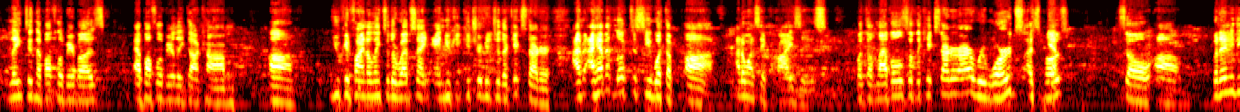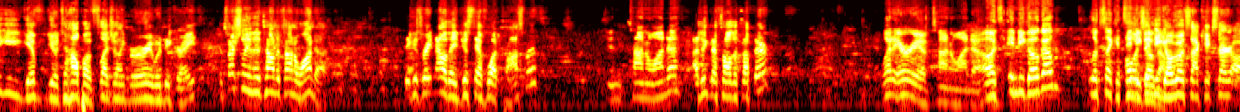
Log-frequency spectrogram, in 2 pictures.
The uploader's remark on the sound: We're live at Nickel City BrewZ in Depew/Lancaster for The 2023 Buffalo Beer Geeks Scavenger Hunt Launch Party!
